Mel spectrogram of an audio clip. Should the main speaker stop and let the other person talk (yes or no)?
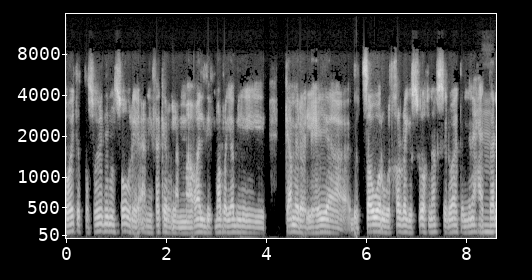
no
